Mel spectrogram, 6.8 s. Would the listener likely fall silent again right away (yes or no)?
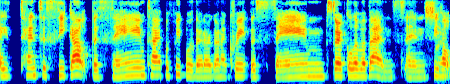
yes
